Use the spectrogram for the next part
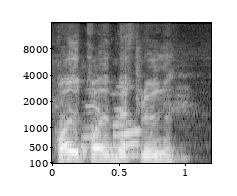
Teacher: it feels like you have to talk in the back of your throat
